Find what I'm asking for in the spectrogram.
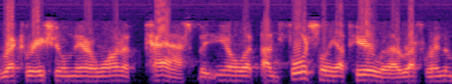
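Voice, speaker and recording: A man speaks with a Maine accent at a medium pitch. His pace is fairly quick. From rural Maine. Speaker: state legislator. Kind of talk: radio interview. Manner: halting.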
